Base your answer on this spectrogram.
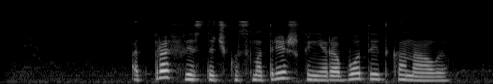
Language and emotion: Russian, neutral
